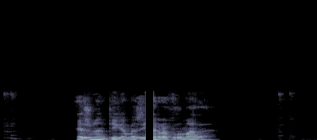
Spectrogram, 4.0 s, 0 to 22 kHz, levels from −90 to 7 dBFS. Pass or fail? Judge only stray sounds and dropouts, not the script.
fail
